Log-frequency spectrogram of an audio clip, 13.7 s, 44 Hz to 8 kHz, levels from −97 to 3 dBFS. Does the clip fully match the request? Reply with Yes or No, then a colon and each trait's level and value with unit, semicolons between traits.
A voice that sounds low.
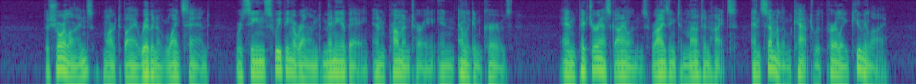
Yes: very low, 80 Hz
